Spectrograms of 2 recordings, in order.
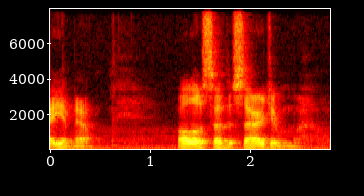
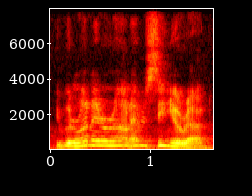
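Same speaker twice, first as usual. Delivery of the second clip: high, angry retold yell; mock sergeant shouting; 12 semitones higher, faster than usual. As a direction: bark at him like a sergeant. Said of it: "the first sergeant cries".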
